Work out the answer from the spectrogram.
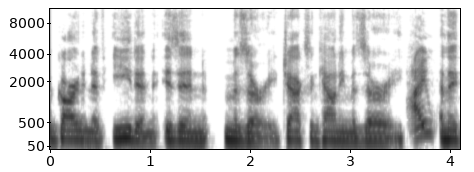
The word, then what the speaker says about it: Missouri: It's pronounced Missouri. Missouri. Is that a reference to American Dad? Salt Lake City, Missouri. No, it's just how people say Missouri that are from Missouri.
